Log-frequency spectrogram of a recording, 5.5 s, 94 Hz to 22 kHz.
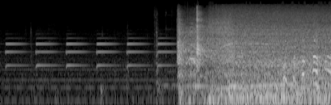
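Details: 2002 Ford Ranger that previously wouldn't start, after diagnosis and with a new battery fitted. About five slow, even cranking pulses, then the engine catches at once and settles into a steady run: normal start.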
